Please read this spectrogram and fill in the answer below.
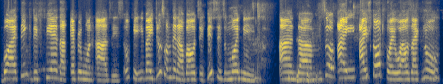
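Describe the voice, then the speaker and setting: A woman's voice: fairly high pitch, moderate pace, bright, forceful tone, slight background noise. A young Nigerian woman with a Nigerian accent, speaking earnestly as a dentist guest in an interview, with many ums and restarts. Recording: dull lo-fi dry sound.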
